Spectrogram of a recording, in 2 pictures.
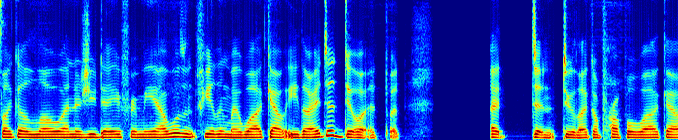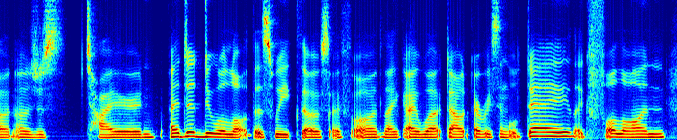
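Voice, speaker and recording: A woman's voice: fairly low pitch, steady tone, normal speed, darkish tone, smooth, no echo, clean studio sound. A young woman with a posh British accent tinged with American, chatting casually and laughing often while streaming a game. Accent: posh British with slight American twinge. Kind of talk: casual chat while gaming.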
